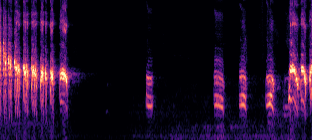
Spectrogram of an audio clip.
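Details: White-crested laughingthrush giving a rapid series of harsh, cackling notes, then a pause broken by single rough chuckles before another loud chattering burst at the end.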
